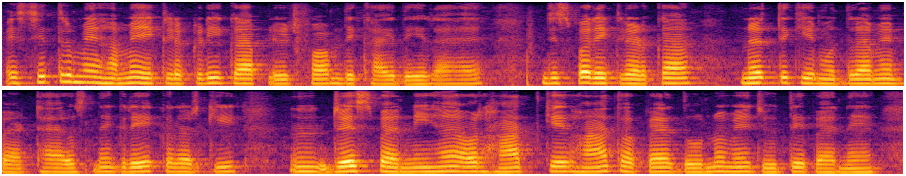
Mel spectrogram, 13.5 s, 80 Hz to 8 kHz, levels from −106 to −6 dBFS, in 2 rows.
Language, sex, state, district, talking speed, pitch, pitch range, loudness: Hindi, male, Chhattisgarh, Kabirdham, 185 wpm, 160 Hz, 155-175 Hz, -18 LUFS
